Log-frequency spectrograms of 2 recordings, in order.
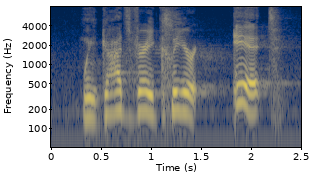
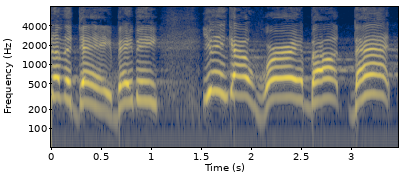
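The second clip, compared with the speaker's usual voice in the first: a lazy drawling preacher, then climbing higher and louder; mock false prophet; 7 semitones higher, 8 dB louder than usual. Preacher mocking false prophets, building to a loud taunt. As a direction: sneer at the smooth-talking prophets.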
